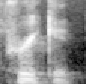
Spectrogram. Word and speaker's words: Parikshit: People saying, but isn't it pronounced differently? Like, isn't that an SH sound? But there's a Bengali pronunciation, which is a little easier on the Western ear. That's why we're saying it. Parikshit is the Bengali way to say it.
